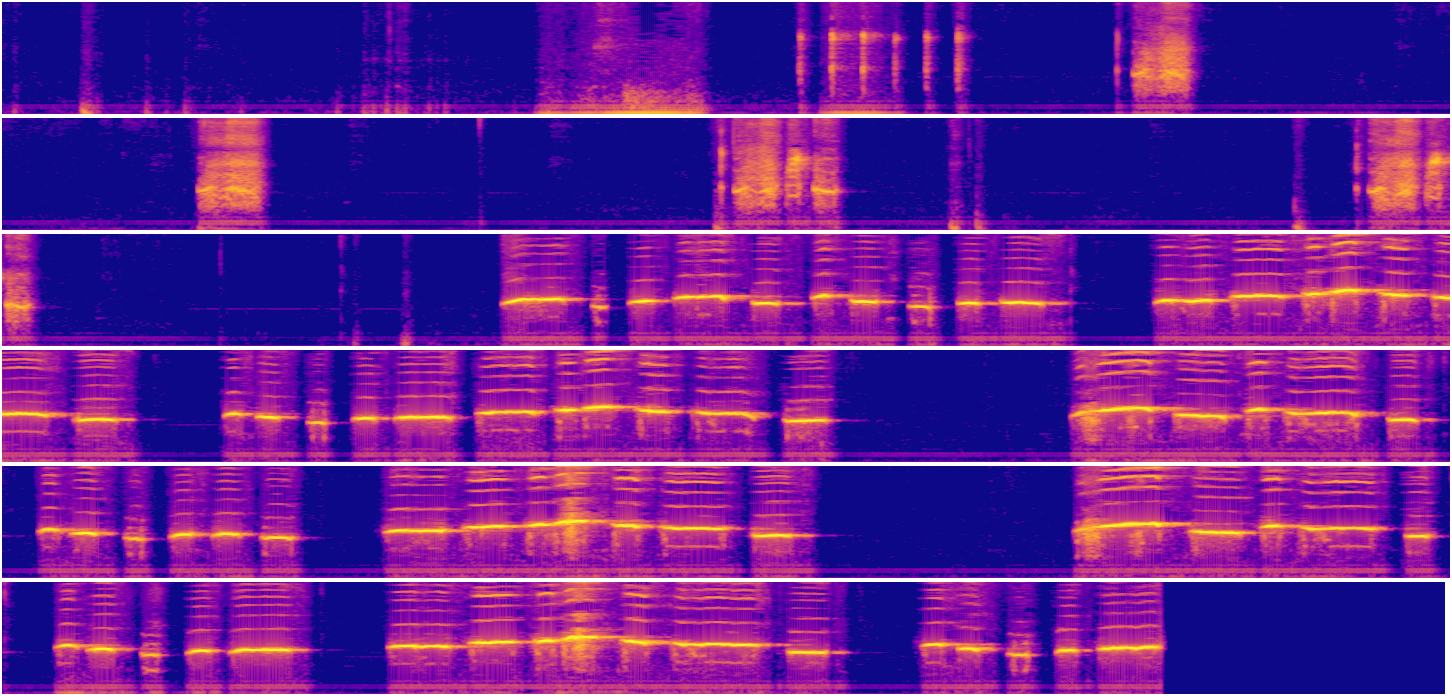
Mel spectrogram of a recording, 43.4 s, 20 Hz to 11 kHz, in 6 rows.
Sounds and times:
Whistling: 17.0 - 25.9, 27.1 - 33.1, 34.3 - 42.0.

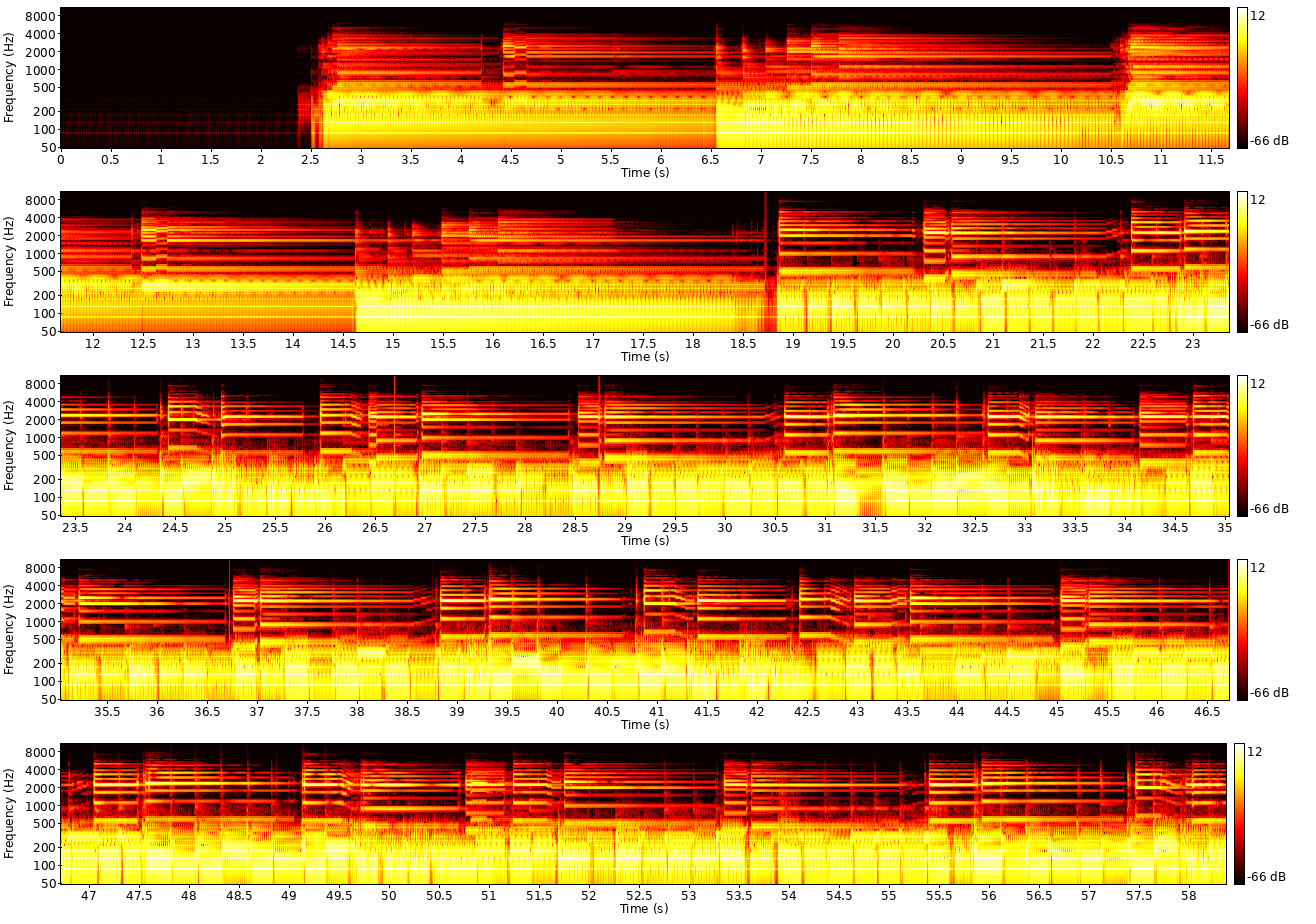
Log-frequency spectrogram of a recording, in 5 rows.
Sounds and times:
Bass guitar: 2.5 - 58.3
Electric guitar: 2.5 - 58.3.

